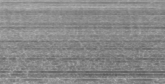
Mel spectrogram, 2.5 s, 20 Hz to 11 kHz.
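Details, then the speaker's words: Cheap Amazon electric fuel pump set up as 55-gallon drum E85 transfer pump, pumping fuel: loud steady buzzing whine with harsh edge, no pitch change; running normally, just noisy, owner wouldn't trust it on a car. "i don't think i would ever trust this on a car especially not being you know it's a 30 35 pump off amazon is cheap"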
